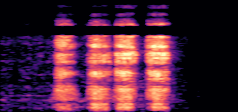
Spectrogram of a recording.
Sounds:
Sniff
